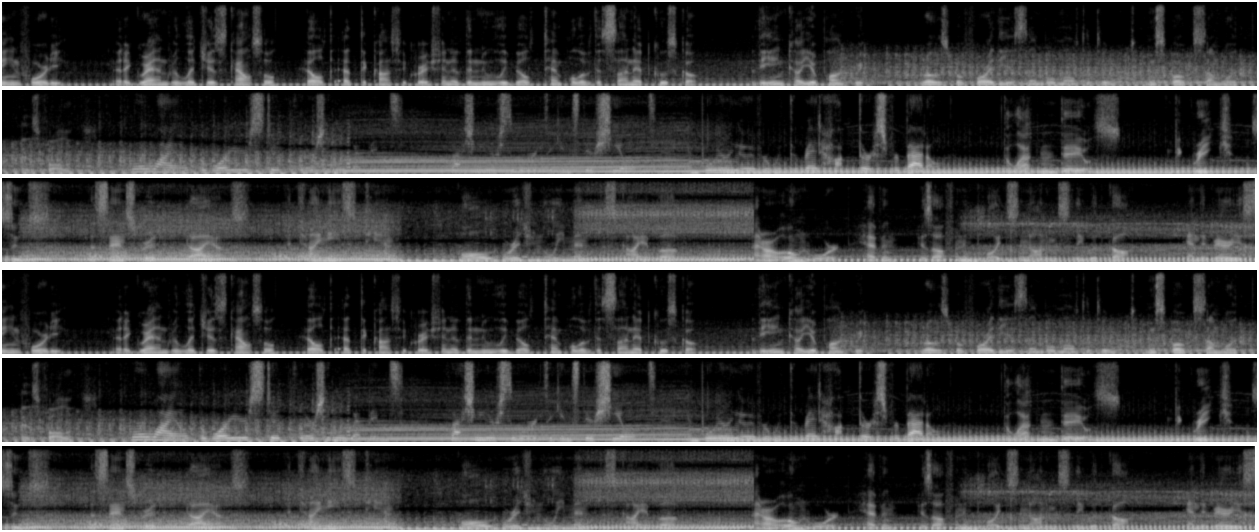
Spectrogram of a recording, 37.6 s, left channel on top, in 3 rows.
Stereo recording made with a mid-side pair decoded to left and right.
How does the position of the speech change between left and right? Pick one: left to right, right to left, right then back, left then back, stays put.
right then back.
